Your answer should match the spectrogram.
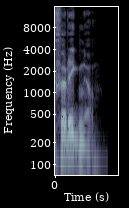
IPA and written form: fəˈrɪɡnoʊ (Ferrigno)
